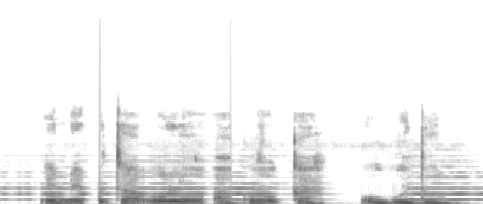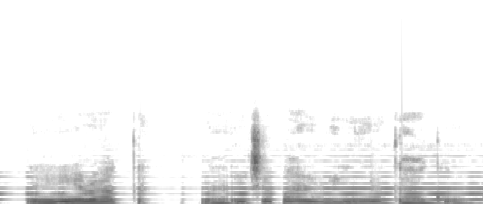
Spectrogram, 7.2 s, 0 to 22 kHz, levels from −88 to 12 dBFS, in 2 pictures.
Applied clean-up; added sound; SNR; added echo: neural mask model RNNoise.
